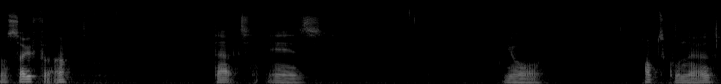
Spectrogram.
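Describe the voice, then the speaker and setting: The delivery is very slow. Long pauses come often. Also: man, very deep, low pitch for a man, fairly even intonation. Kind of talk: ASMR medical roleplay. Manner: soft-spoken, whispered.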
